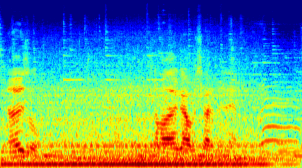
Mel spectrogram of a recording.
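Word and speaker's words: Gnosall: You just said you don't say the G. Yeah, I didn't say the G. Yeah. Nossal, Nozzle, comment below.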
